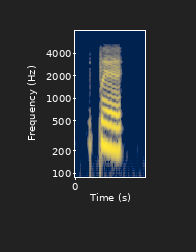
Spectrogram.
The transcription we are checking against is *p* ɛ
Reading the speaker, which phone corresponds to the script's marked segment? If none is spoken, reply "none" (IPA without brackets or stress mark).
p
